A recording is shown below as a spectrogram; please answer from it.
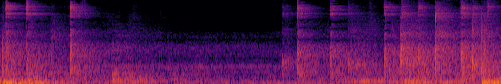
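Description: Table tennis ball clicking off paddles and the table: a few sharp clicks at the start, a quiet gap in the middle, then a rally that picks up in the second half with clicks coming about every half second.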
